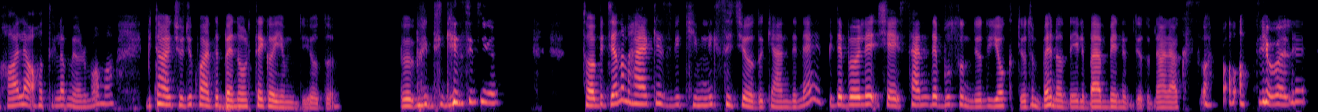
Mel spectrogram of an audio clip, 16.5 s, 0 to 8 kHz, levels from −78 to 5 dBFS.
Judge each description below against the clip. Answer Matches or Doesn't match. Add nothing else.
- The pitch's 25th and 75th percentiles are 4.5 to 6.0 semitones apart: Matches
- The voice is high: Matches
